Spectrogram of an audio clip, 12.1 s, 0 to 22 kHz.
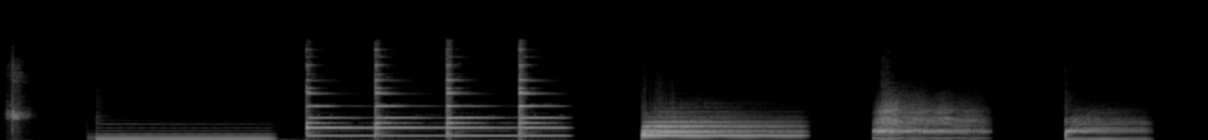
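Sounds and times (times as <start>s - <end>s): bell-like struck notes: 3.1s - 5.8s.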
